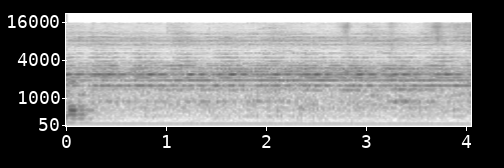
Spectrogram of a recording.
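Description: Low steady hum under a faint, even background noise, with a few faint steady high tones; no distinct event stands out.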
